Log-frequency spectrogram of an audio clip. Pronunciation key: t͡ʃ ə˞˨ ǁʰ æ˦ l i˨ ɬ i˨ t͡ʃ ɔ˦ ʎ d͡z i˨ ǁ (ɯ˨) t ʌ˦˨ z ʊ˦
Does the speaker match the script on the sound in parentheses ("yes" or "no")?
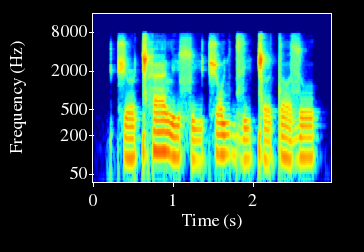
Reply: no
